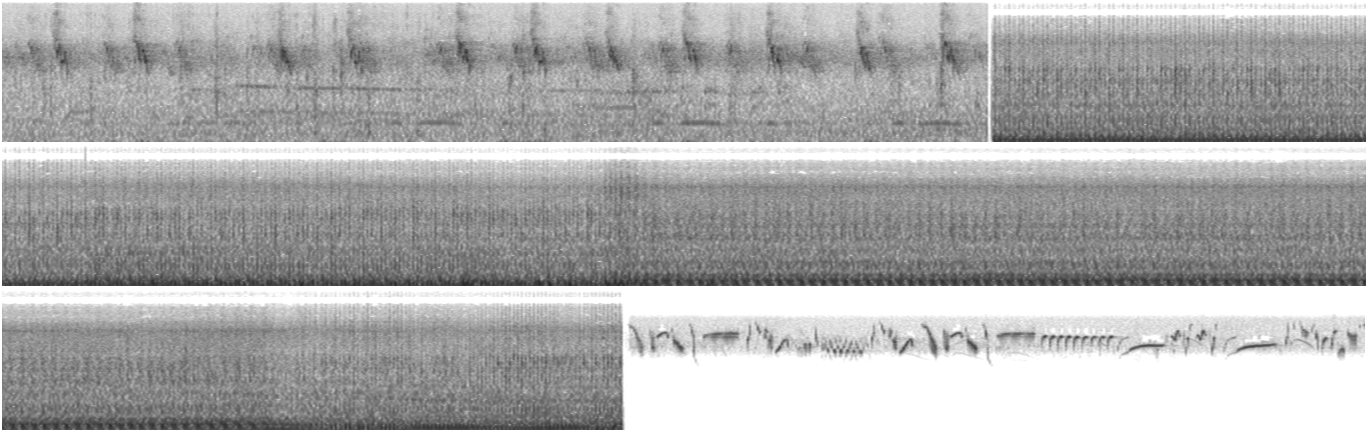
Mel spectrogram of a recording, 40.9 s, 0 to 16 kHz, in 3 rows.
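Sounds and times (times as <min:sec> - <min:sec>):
birds chirping: 0:00.0 - 0:24.4, 0:30.3 - 0:40.9
vehicle engine running: 0:09.9 - 0:33.5.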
